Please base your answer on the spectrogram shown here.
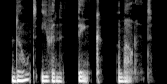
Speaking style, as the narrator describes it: warns softly

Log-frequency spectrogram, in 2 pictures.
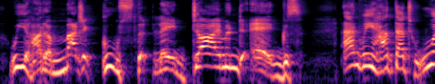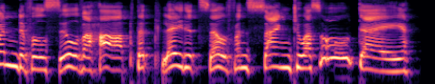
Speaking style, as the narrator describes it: cried Jack's father

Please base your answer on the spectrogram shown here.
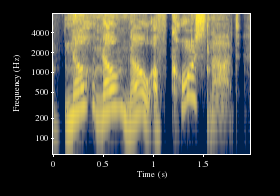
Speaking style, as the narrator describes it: he cried

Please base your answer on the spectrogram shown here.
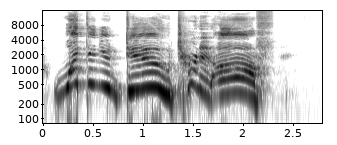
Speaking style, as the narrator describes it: Jenny shrieked

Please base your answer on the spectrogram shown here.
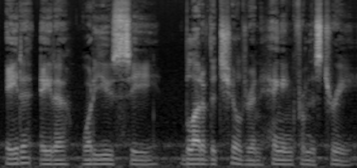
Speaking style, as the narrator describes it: Heather softly says

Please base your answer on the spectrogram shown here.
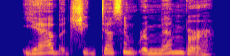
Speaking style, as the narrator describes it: Chase said miserably

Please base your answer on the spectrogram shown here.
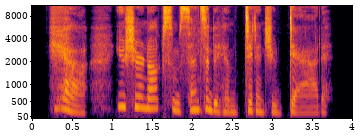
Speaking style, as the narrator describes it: Dean spat

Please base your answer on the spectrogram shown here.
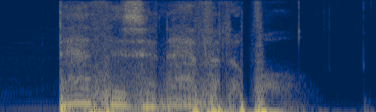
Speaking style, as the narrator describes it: lady whispered, her voice like the scraping of glass on stone

